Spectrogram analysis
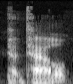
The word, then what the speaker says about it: Tao: It's just, you just pronounce the T with a D. Oh, okay. Well, you can say Tao or Tao is the same thing.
